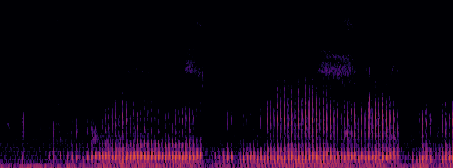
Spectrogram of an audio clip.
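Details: Max, a fluffy pet guinea pig of sheltie or silkie type, gives a low, rapid pulsed rumble in long stretches with brief pauses, a buzzy vibrating purr repeated several times per second, some faint rustling above.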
